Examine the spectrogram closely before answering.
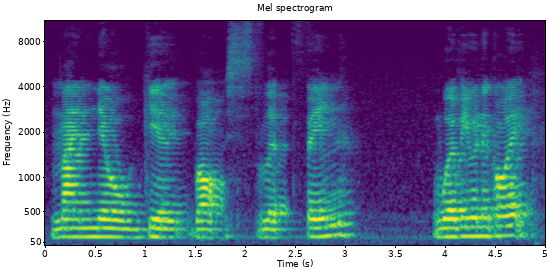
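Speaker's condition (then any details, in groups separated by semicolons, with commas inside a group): Cerebral palsy with stammer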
